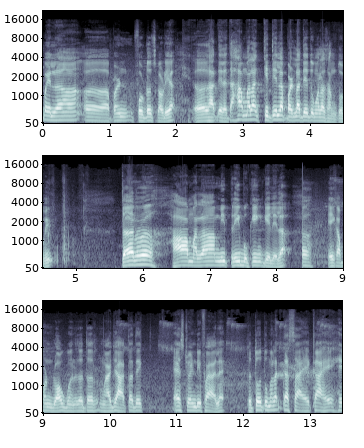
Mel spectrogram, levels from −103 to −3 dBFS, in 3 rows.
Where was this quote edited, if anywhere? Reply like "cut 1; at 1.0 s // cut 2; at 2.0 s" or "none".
cut 1; at 2.2 s // cut 2; at 8.4 s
